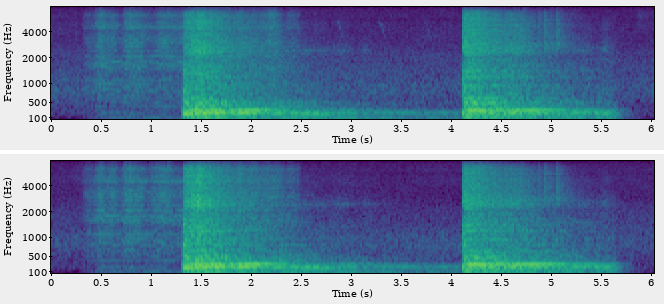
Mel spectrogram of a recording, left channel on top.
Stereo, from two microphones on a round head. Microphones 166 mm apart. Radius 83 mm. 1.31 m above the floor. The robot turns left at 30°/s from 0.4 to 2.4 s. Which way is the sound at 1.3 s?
145° right.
